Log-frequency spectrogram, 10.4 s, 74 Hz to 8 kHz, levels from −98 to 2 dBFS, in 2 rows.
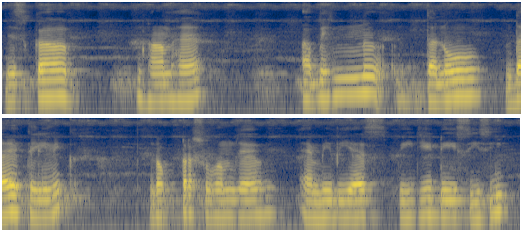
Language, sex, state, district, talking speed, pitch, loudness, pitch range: Hindi, male, Uttar Pradesh, Lalitpur, 70 wpm, 135 Hz, -18 LUFS, 130-150 Hz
